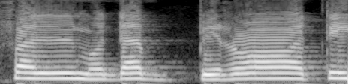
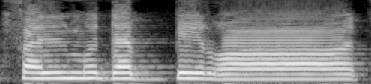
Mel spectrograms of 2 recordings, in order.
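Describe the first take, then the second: First: فالمدبرات recited with a short final "ti"; full ending, no pause form. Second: فالمدبرات with long held vowel, stopped on bare t; waqf pause form. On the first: Teacher reading on before waqf, فالمدبرات ending in "ti". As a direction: voice the last letter of فالمدبرات as "ti". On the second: Teacher showing waqf, فالمدبرات ending in plain "t". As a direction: stretch the end of فالمدبرات, closing on "t". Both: Shown as a demonstration. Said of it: "وقفاً".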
